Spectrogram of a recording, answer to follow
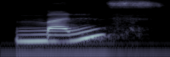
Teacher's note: people tend to drop the TH here and just say months.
